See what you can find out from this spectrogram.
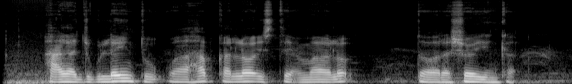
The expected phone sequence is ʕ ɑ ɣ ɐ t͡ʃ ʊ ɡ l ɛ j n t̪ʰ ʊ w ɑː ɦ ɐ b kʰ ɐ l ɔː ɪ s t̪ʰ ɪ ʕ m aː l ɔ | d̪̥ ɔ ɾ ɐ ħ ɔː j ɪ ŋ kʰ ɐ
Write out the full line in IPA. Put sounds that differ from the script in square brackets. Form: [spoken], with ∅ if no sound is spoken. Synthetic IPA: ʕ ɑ ɣ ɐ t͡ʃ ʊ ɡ l ɛ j n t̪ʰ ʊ w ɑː ɦ ɐ b kʰ ɐ l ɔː ɪ s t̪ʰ ɪ ʕ m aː l ɔ | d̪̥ [ɔː] ɾ ɐ [ʃ] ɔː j ɪ ŋ kʰ ɐ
